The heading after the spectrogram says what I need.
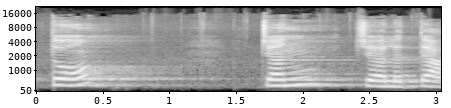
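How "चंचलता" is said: चंचलता drawn out slowly; slow modelling. Shown as a demonstration. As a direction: stretch चंचलता for the class. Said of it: "teacher models the derived word". (चंचलता धीरे-धीरे)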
